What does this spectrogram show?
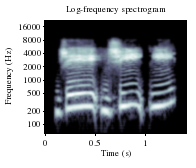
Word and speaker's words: geology: Fourth one. Geology. Stress on OL. This one. Geology.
